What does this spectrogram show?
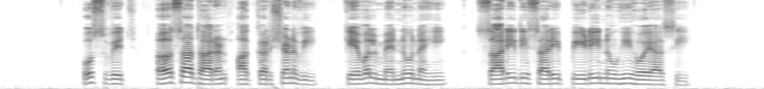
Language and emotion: Punjabi, neutral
